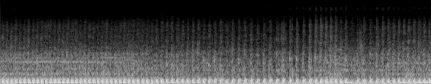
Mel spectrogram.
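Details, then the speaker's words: Kawasaki Mule on a chilly morning at idle: low, coarse, raspy exhaust putter about four beats a second, louder than a healthy muffler; exhaust suspected loose, muffler guts possibly blown out; not confirmed. "Yeah, listen to that exhaust. It sounds terrible."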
